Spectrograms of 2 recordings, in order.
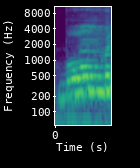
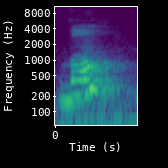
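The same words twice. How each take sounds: First: "बॉम्ब" with the b voiced, "bombə"; wrong, b sounded. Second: "बॉम्ब" as "bom", no final b; the b stays silent in "बॉम्ब"; silent b demo. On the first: Teacher shows the wrong way, "बॉम्ब" with a b. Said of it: "नहीं बोलते". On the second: Teacher to class, says "बॉम्ब" without the b. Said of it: "बॉम्ब नहीं बोलते". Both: Shown as a demonstration.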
